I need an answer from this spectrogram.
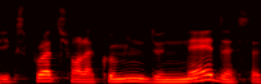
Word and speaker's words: Nedde: Une forêt qu'il exploite sur la commune de Ned. Ça s'écrit N E 2 D.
